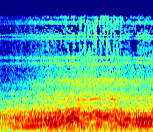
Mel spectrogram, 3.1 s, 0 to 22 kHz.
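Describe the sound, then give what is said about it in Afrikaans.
Engine revving from a Chinese front-wheel-drive SUV with a Mitsubishi-based 2-litre turbo petrol engine and eight-speed automatic. A loud, steady low rumble swells slightly in the middle, then eases back. “Al drie modelle kom met 'n Mitsubishi gebaseerde 2 liter petrol turbo en trek met die voorwiele.”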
